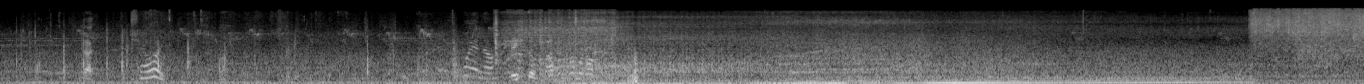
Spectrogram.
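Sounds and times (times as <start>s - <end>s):
speech: 0.8s - 2.4s, 4.7s - 6.4s
low engine-like rumble: 4.9s - 12.6s
shower at home running: 12.5s - 13.6s.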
